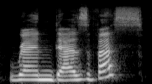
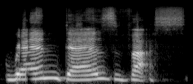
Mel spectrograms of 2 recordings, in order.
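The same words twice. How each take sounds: First: Rendezvous said slowly, every letter sounded, ending in a hard s; spelling pronunciation. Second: Rendezvous drawn out very slowly, every letter sounded; spelling pronunciation. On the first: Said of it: "Can you say the think to spell?". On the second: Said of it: "That's how we're gonna think to spell this". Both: Shown as a demonstration.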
